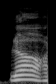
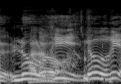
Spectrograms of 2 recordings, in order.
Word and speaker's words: Lorie: Laure. Voilà. Alors que Laurie, alors que Laurie, 2 syllabes, c'est quand même plus facile.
